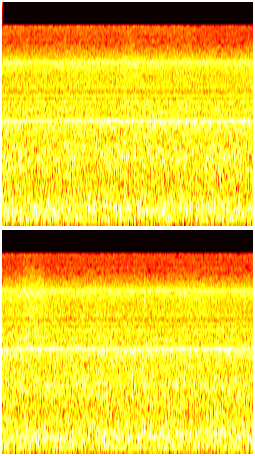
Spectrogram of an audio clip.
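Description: HDPE blown-film extrusion line running: a steady machine hum and rush with a thin, constant high whine over it.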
